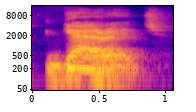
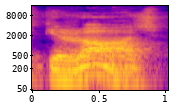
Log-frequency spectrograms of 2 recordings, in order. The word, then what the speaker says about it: garage: British English it's pronounced garage garage with the stress on the first syllable garage the same garage is garage for the Americans with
